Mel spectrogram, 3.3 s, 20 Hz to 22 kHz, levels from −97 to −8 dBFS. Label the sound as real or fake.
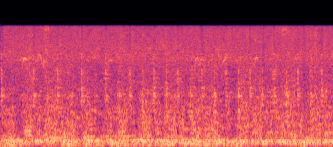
real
